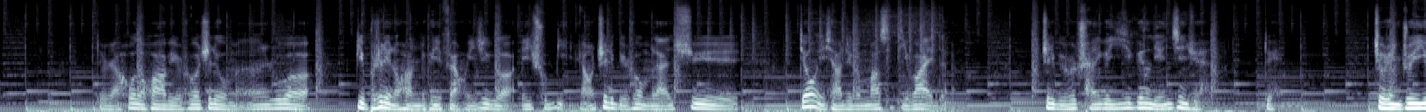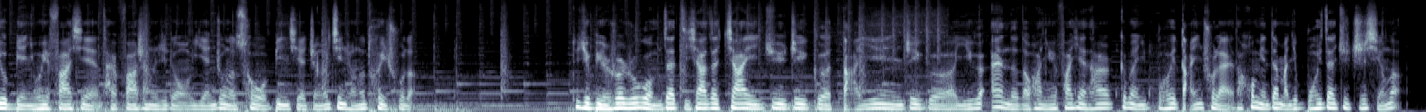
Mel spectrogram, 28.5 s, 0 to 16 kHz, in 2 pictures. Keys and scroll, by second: 4.6 ,, 7.6 ,, 10.7 ,, 12.1 ,, 26.4 ,.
